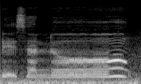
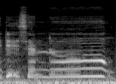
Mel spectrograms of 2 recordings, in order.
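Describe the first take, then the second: First: A tired mother dragging out her son's name; exasperated drawn-out call. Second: A tired mother dragging out her son's name, once more; exasperated drawn-out call. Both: Real, not acted. Mami calling her slow son, long and exasperated. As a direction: stretch the name out slowly, fed up. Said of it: "menguji tingkat kesabaran Mami".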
